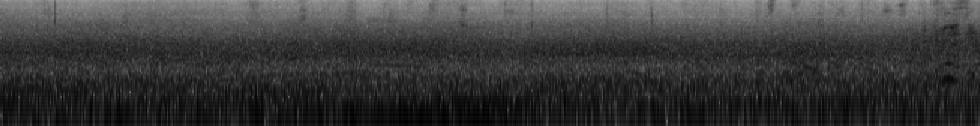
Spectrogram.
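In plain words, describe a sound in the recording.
A group of men murmurs and talks quietly nearby.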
